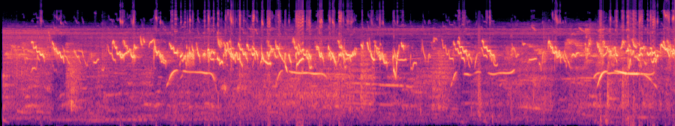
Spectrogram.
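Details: Lemon-bellied white-eyes giving a busy, noisy 'ciak' chatter, used as training audio to coax silent birds into singing: dense high twittering chirps over steady long whistled notes that rise and fall, recurring every couple of seconds.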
